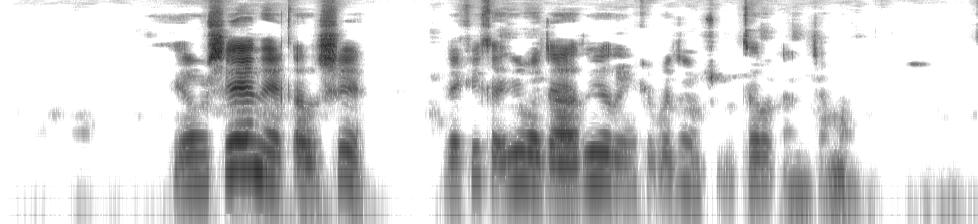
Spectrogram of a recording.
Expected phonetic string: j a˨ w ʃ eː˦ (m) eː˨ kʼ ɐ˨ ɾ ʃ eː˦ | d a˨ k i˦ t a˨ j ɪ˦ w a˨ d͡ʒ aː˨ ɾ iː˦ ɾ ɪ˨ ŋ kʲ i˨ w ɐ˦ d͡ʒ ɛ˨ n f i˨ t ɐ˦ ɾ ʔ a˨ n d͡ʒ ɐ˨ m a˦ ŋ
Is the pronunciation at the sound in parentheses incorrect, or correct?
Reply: incorrect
